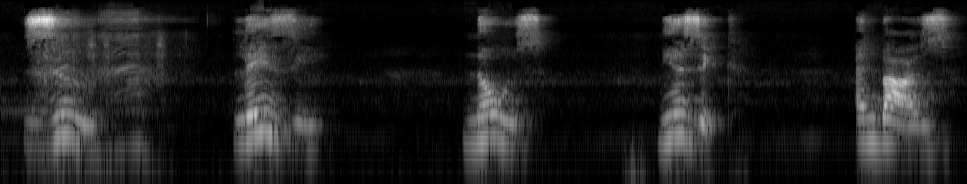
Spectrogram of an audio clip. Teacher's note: It's voiced, and the place of articulation is alveolar, and the manner of articulation is fricative.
